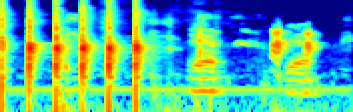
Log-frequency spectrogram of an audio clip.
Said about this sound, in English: Sorry, I didn't realize how loud my clapping was.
